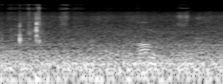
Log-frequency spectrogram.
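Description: Two light clicks of a plastic berry clamshell being handled as it is picked up, over a steady low rumble of store background noise.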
